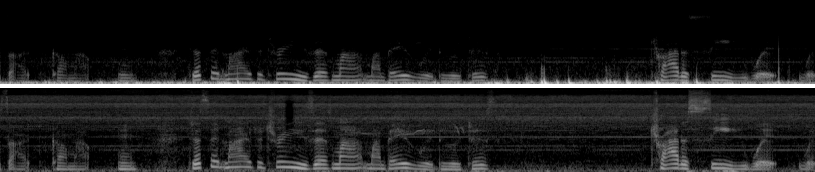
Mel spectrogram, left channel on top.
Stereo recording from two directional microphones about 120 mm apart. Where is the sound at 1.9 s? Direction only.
25° right (ahead or behind).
